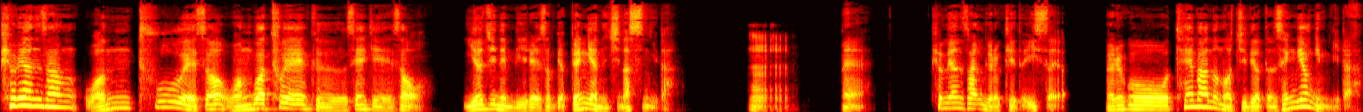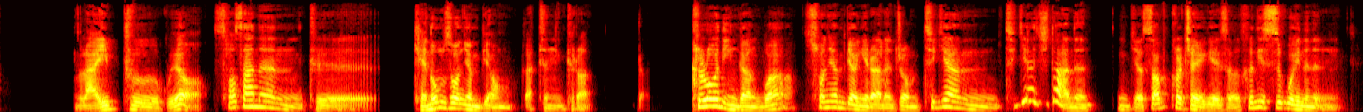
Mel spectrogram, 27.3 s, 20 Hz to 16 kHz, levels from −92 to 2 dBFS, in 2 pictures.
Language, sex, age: Korean, male, 40-59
